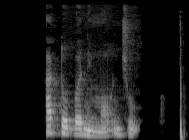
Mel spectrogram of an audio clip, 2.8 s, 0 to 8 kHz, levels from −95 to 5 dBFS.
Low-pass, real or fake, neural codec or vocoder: 7.2 kHz; real; none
